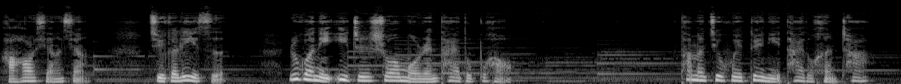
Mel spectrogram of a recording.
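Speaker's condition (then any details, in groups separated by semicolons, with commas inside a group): No condition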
